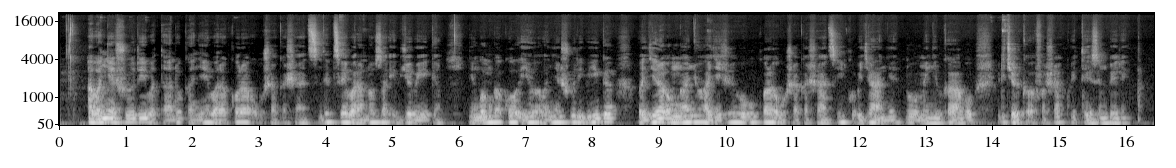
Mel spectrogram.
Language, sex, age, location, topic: Kinyarwanda, female, 18-24, Kigali, education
